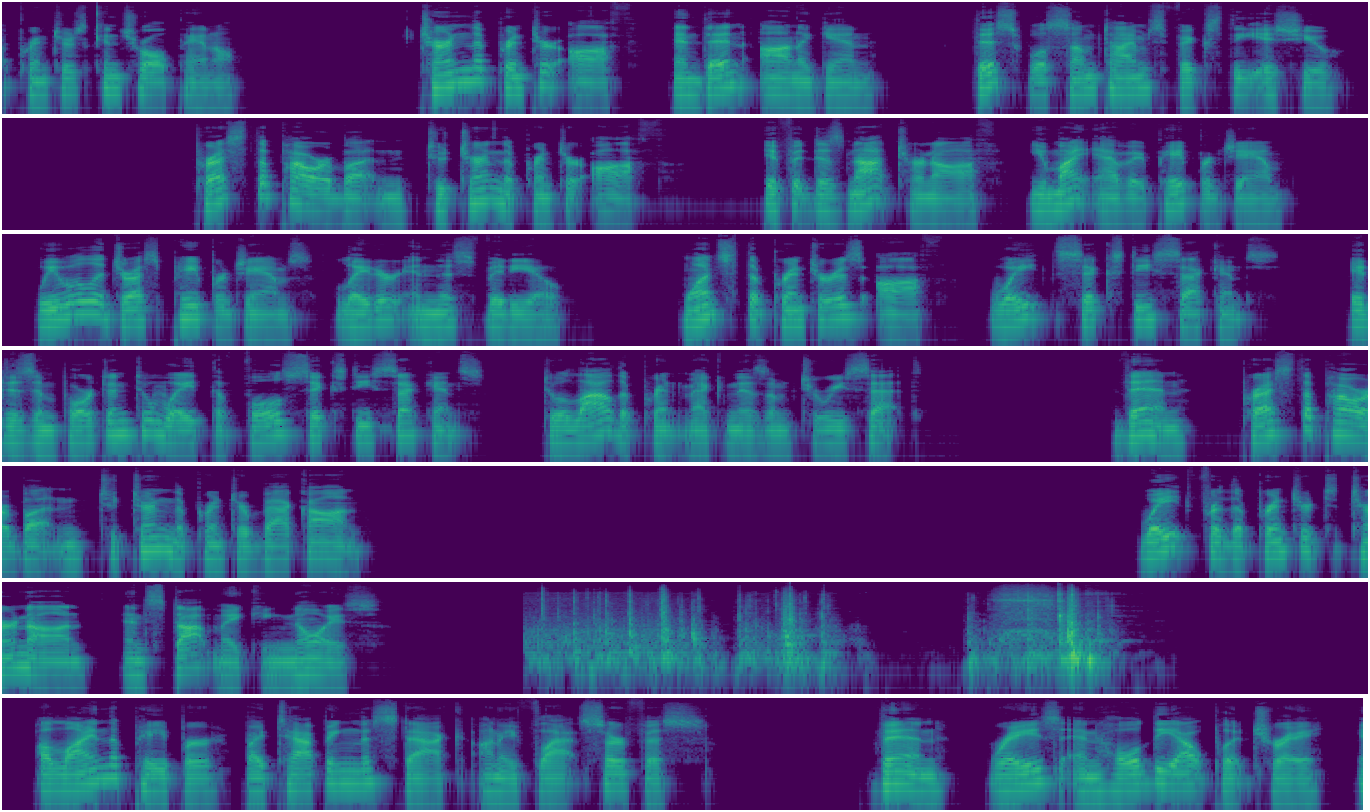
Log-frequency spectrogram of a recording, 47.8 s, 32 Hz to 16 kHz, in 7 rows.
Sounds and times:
Speech: 0.0 - 1.2, 2.0 - 6.7, 7.8 - 13.3, 13.9 - 16.5, 17.1 - 25.1, 26.1 - 29.2, 33.0 - 36.1, 41.2 - 44.6, 45.4 - 47.7.

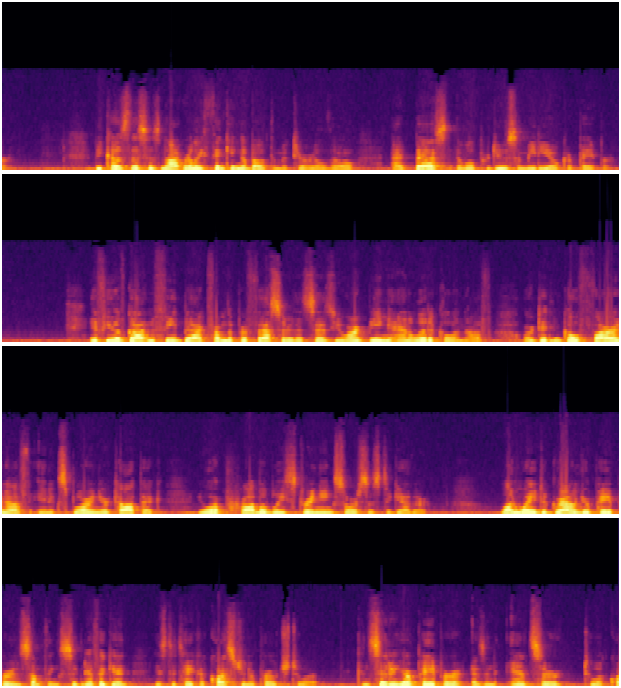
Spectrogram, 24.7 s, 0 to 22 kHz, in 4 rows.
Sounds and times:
Speech: 0.9 - 6.2, 7.0 - 16.6, 17.3 - 24.6.

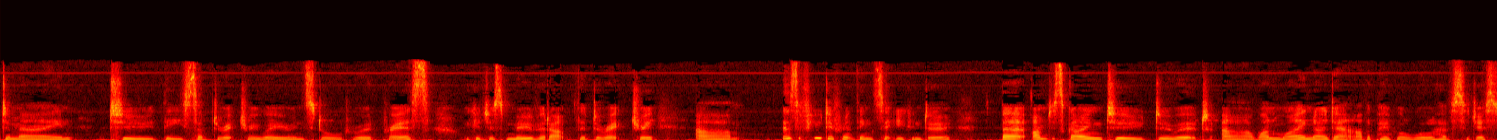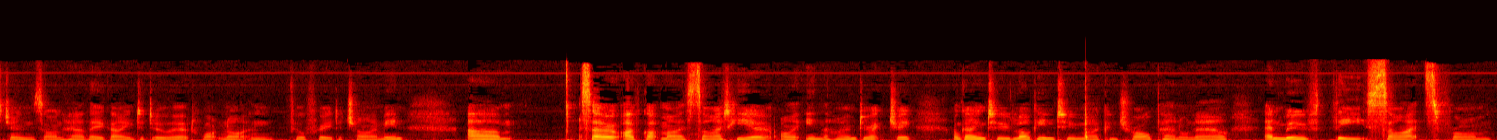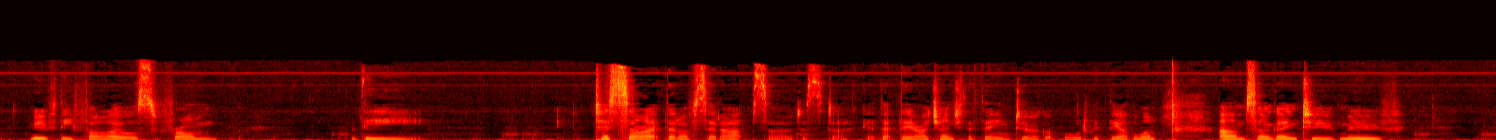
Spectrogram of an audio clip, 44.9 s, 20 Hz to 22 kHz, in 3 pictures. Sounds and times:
Speech: 0.0 - 32.1, 33.5 - 34.2, 35.9 - 44.0.

